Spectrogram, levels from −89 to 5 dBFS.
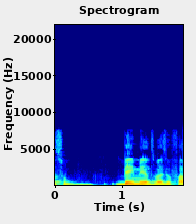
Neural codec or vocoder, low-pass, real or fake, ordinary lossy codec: none; none; real; none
